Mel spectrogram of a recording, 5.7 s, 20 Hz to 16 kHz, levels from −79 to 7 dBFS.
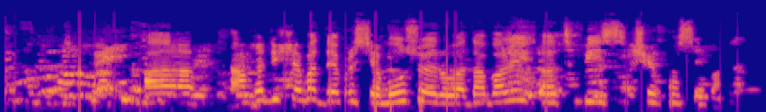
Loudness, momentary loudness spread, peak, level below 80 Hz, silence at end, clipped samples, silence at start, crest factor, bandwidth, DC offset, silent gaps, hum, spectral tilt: -17 LUFS; 8 LU; 0 dBFS; -56 dBFS; 0.2 s; under 0.1%; 0.05 s; 18 dB; 11.5 kHz; under 0.1%; none; none; -1 dB/octave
